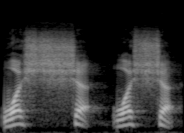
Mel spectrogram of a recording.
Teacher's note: What that means is with the letter sheen, it has a quality which is exclusively for that letter, which is known as tafashi. So tafashi means to spread. Okay, the sound needs to spread across.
